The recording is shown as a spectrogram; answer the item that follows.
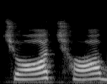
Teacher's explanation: শুরুতে শুনতে লাগে স্পর্শ বর্ণের মতো আর শেষে শুনতে লাগবে উষ্ম বর্ণের ঠিক আছে তাহলে সেই বর্ণকে বলা হচ্ছে গৃষ্ঠ বর্ণ শীষ ধ্বনি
